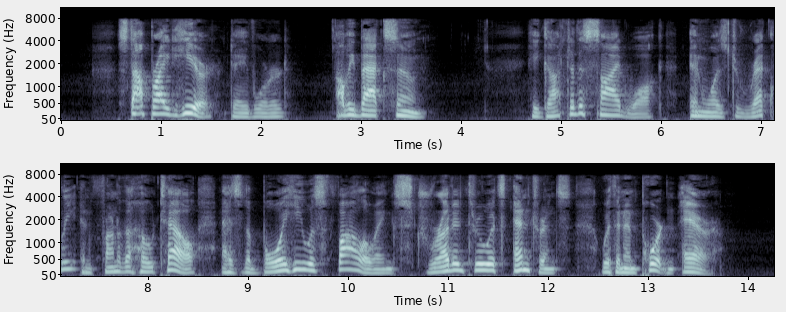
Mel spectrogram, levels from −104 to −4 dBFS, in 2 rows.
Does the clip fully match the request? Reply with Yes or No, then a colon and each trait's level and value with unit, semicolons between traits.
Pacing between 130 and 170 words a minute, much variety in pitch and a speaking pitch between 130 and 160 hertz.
Yes: average, 150 wpm; wide, 7.5 semitones; low, 135 Hz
